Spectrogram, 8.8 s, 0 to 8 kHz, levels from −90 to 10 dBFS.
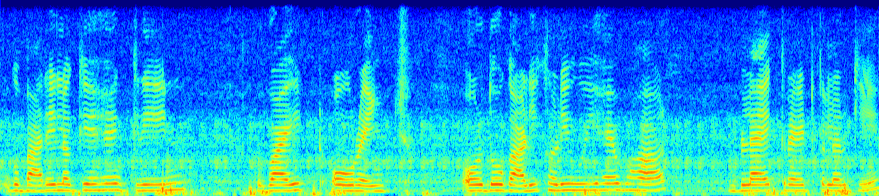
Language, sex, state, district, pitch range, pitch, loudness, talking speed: Hindi, female, Uttar Pradesh, Jalaun, 235-255 Hz, 240 Hz, -16 LUFS, 115 wpm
